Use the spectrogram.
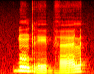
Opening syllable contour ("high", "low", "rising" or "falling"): high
